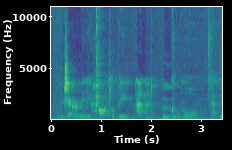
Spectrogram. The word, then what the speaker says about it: Jeramee: at the beginning so it's oogle more and jeremy it's actually spelled with two e's at the end so it should be jeremy hartleby and ooglemore i give some time to the pronunciation of that title because a lot of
